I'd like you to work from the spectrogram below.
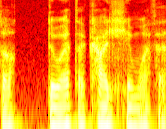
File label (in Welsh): "caill", Welsh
